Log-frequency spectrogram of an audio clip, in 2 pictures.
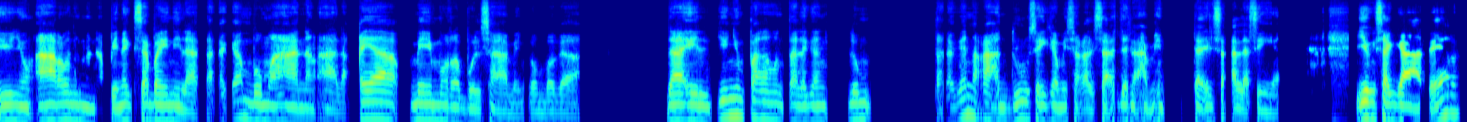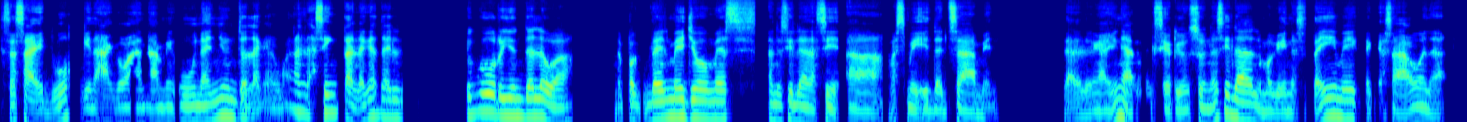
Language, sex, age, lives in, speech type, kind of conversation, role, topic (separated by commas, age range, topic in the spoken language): Filipino, male, 45-49, Philippines, conversation, podcast, guest, Ano ang paborito mong tambayan ng komunidad, at bakit?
